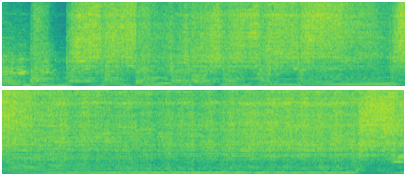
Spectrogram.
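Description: Live jazz-rock ensemble with electric guitar and drum kit playing a fast, angular passage of quickly changing notes, then holding a long sustained chord from about halfway through.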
